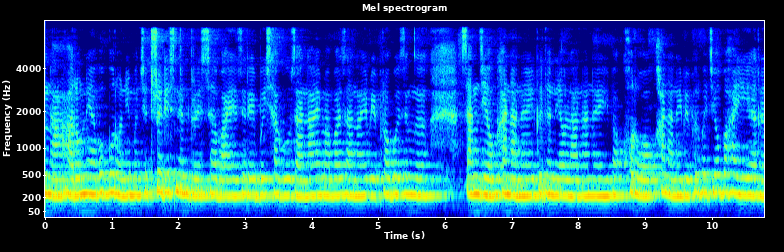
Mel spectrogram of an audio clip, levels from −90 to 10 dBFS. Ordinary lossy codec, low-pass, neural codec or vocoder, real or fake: MP3, 48 kbps; 7.2 kHz; none; real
